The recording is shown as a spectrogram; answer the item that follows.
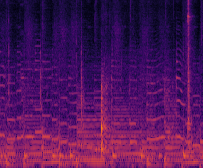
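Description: Background music with plucked guitar, its notes held steadily, and two short knocks, one about two seconds in and one near the end.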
